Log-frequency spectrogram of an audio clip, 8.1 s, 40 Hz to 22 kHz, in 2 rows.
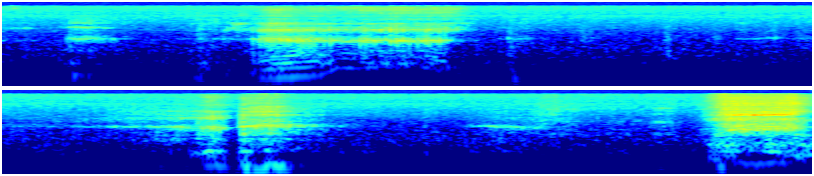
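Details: Three loud, harsh snoring breaths in about eight seconds with quiet pauses; person filming themselves sleeping, fell asleep fast around 8:45, described as deep REM sleep; sleep apnea tagged.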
